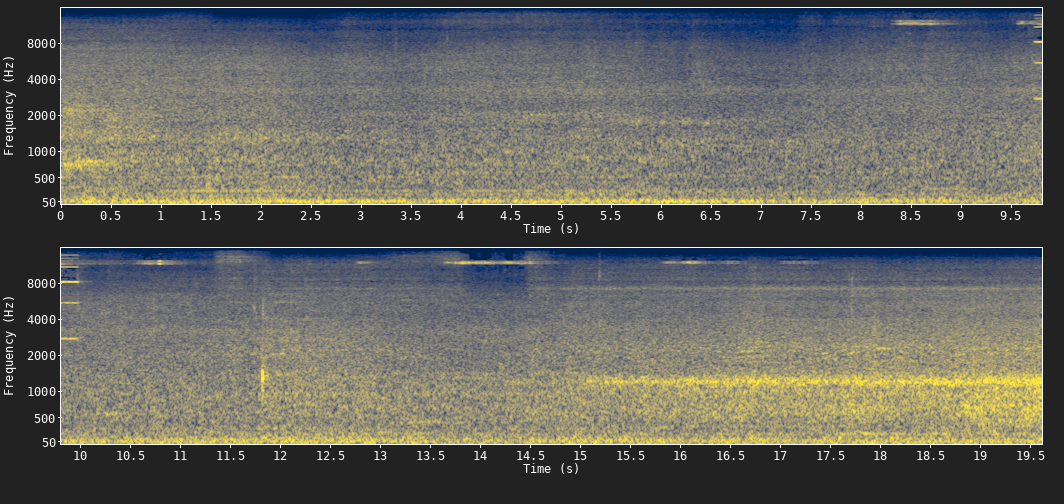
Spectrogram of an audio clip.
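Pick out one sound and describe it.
Wind rushes steadily past while riding outdoors.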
